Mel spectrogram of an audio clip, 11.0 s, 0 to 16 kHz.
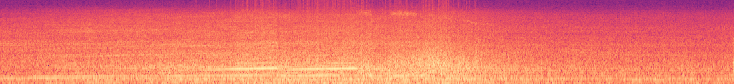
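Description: BMW S1000RR motorcycle engine revving while riding, a loud close drone rising in pitch through the gears, with brief shifts and a steady wind-roar underneath.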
